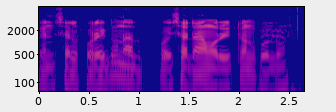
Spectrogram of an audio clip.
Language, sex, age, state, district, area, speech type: Odia, male, 30-45, Odisha, Subarnapur, urban, spontaneous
